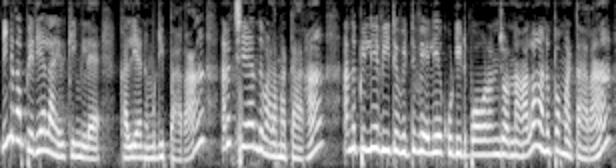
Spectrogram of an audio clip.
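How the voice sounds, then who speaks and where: A woman voicing a sharp-tongued elderly grandmother in a cartoon, mocking and nagging the young men. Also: sits high, sing-song. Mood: scolding. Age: older. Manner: scolding, mocking, rapid nagging. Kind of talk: cartoon voice acting.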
